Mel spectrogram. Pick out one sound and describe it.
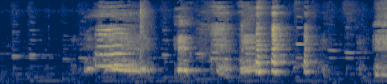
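A young man laughs nearby.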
